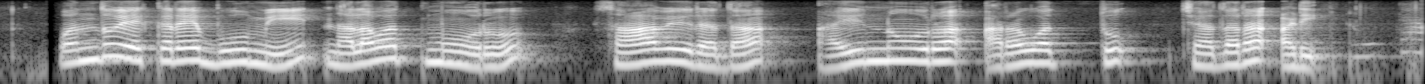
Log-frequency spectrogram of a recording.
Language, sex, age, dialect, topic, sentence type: Kannada, female, 25-30, Central, agriculture, statement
